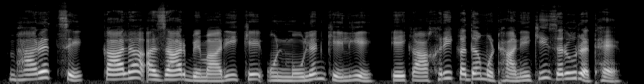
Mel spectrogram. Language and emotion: Hindi, neutral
